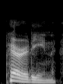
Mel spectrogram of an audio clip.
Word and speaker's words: Paradine: Paradine. I've made note of the fact that it's pronounced Paradine and then said it wrong in the intro.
